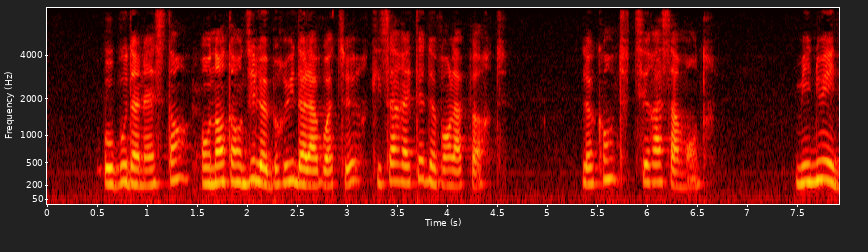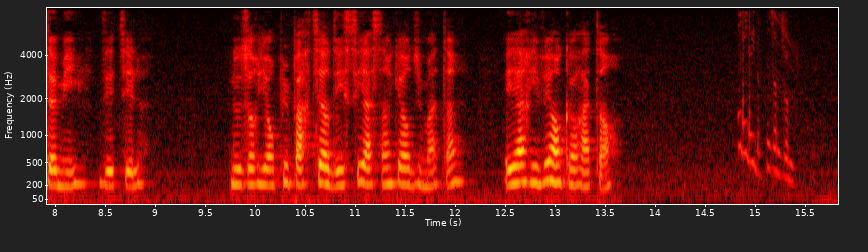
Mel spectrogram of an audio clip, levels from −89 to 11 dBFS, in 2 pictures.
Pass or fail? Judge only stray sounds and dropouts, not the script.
fail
